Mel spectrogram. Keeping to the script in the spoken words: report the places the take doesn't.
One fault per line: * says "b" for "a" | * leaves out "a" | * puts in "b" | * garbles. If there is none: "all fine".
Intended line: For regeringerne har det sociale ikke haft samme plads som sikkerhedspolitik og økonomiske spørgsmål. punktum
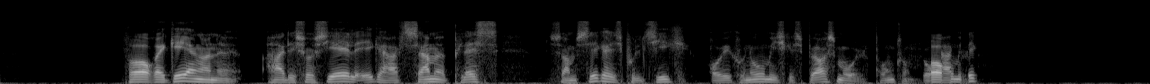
* garbles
